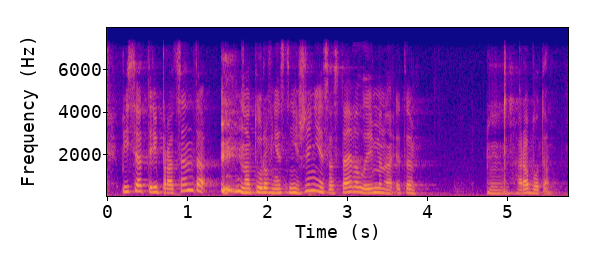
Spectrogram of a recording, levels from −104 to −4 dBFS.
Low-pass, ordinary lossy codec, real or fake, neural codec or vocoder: 7.2 kHz; none; real; none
